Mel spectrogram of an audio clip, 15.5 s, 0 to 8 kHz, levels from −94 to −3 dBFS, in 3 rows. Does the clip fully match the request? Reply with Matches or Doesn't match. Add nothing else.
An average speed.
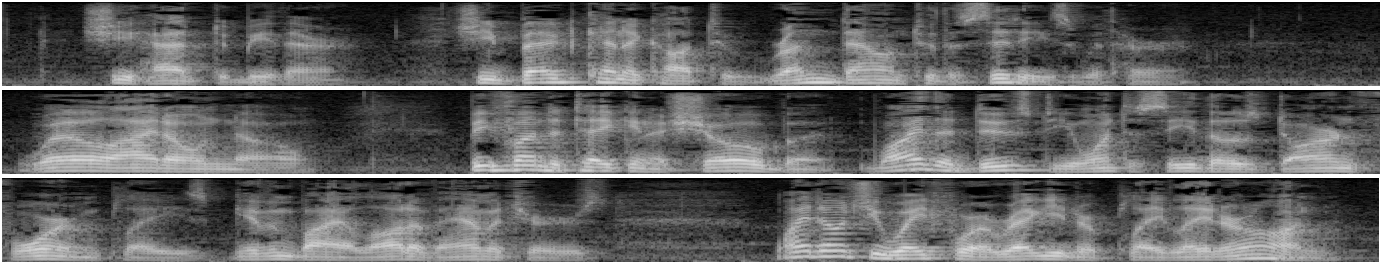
Doesn't match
